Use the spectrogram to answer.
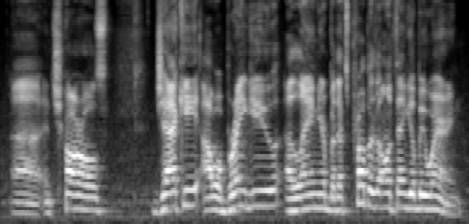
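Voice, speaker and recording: A man with a strong Arkansas accent, moderate pace and lively intonation. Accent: thick Arkansas. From Arkansas, US South. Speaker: livestream host of cruise show. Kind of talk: live stream chat reading viewer comments. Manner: casual, hesitant with many fillers.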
